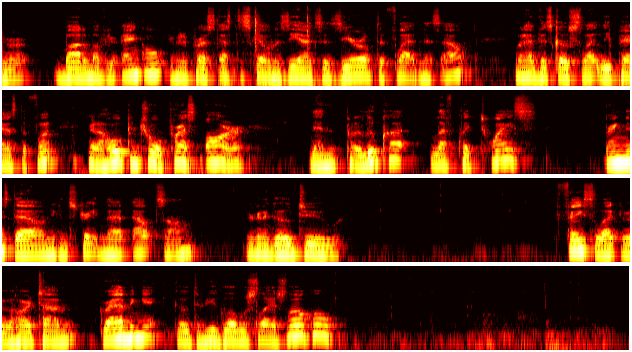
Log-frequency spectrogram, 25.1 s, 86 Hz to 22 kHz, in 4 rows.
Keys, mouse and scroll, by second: 0.8 click, 2.2 s, 2.5 z, 3.1 0, 3.4 click, 4.2 middle click, 5.8 middle click, 8.2 ctrl+r, 9.1 click, 9.9 click, 11.0 click, 12.4 middle click, 13.2 click, 15.2 click, 15.3 click, 16.2 click, 16.8 click, 17.5 click, 18.7 click, 19.2 click, 19.2 double click, 20.4 double click, 21.0 shift+click, 22.1 click, 22.7 middle click, 24.3 e, 24.5 click.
